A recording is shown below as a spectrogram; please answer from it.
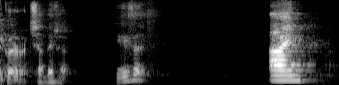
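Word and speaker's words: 爱: আমি বলব আপনারা ট্রাই করার সাথে সাথে ঠিক আছে আই আই আই মানে কি লাভ এটার অর্থ হচ্ছে লাভ ঠিক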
